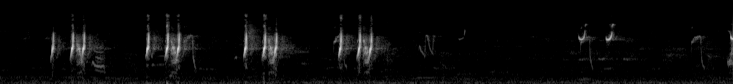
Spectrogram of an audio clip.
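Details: Male and female quail calling: four loud, crisp phrases of three fast notes each, spaced about a second apart, followed by a few softer single high chirps in otherwise quiet surroundings.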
